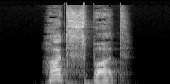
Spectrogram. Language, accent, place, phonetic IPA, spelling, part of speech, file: German, Germany, Berlin, [ˈhɔtspɔt], Hotspot, noun, De-Hotspot.ogg
- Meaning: 1. hot spot 2. a place in which devices connect to Wi-Fi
